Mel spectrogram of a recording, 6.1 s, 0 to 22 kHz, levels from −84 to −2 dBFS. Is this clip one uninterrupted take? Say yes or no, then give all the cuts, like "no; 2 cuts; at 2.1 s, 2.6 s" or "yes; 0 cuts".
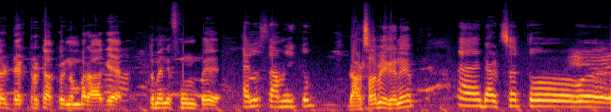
yes; 0 cuts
